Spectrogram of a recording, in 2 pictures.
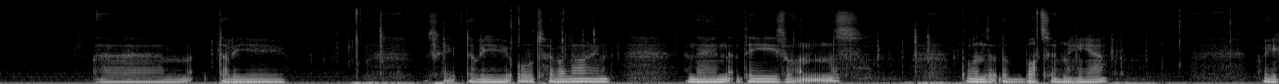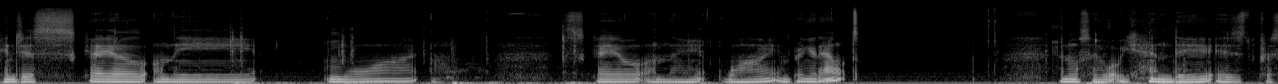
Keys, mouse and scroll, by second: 4.3 w, 9.1 alt+a, 11.0 c, 18.4 s, 23.2-23.5 scroll down 4, 23.8 shift+middle click.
